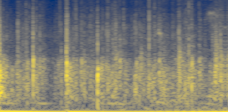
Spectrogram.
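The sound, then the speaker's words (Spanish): Girls who have just played a game are applauded. Many hands clap in a brisk, busy patter, with a few sharper claps standing out from the steady roar. “Bien, chicas, aplausos para ustedes.”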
